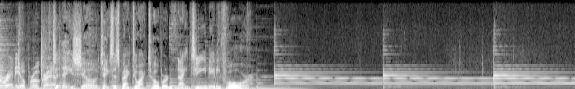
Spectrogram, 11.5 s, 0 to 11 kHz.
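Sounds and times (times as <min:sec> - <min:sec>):
speech: 0:00.3 - 0:05.2
university tower chimes ringing: 0:05.4 - 0:11.5.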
